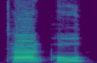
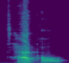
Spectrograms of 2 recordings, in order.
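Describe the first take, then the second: First: Tadpole stretched slowly, syllable by syllable; slow blend. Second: Said in the usual way. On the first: Shown as a demonstration. Teacher modelling Tadpole for young readers, slow and clear. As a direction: draw out Tadpole slowly, each part clear. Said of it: "blended word said slowly". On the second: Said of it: "quick normal second take".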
